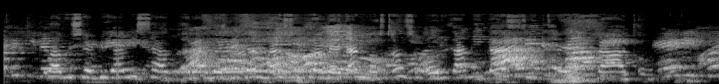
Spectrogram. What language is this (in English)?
Georgian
